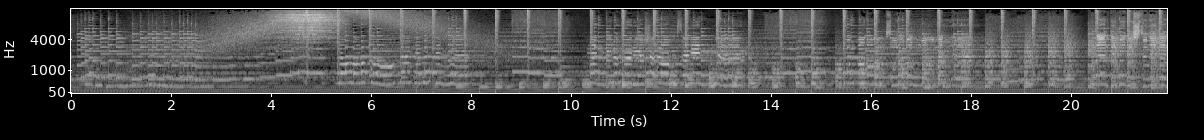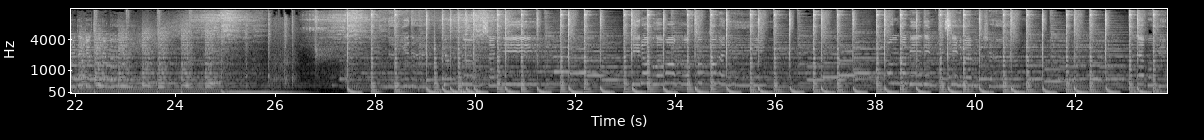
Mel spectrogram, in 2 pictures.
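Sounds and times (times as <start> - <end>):
beautiful Turkish song: 0.2 - 25.9, 26.8 - 43.8.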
